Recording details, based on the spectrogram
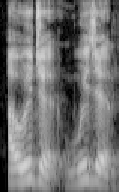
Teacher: جیم کے اوپر جزم ہے، قلقلہ ہوگا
